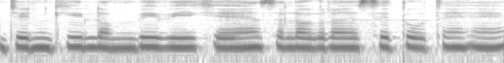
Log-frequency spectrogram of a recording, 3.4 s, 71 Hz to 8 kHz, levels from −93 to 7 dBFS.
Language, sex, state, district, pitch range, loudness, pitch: Hindi, female, Bihar, Sitamarhi, 230-240 Hz, -43 LUFS, 235 Hz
